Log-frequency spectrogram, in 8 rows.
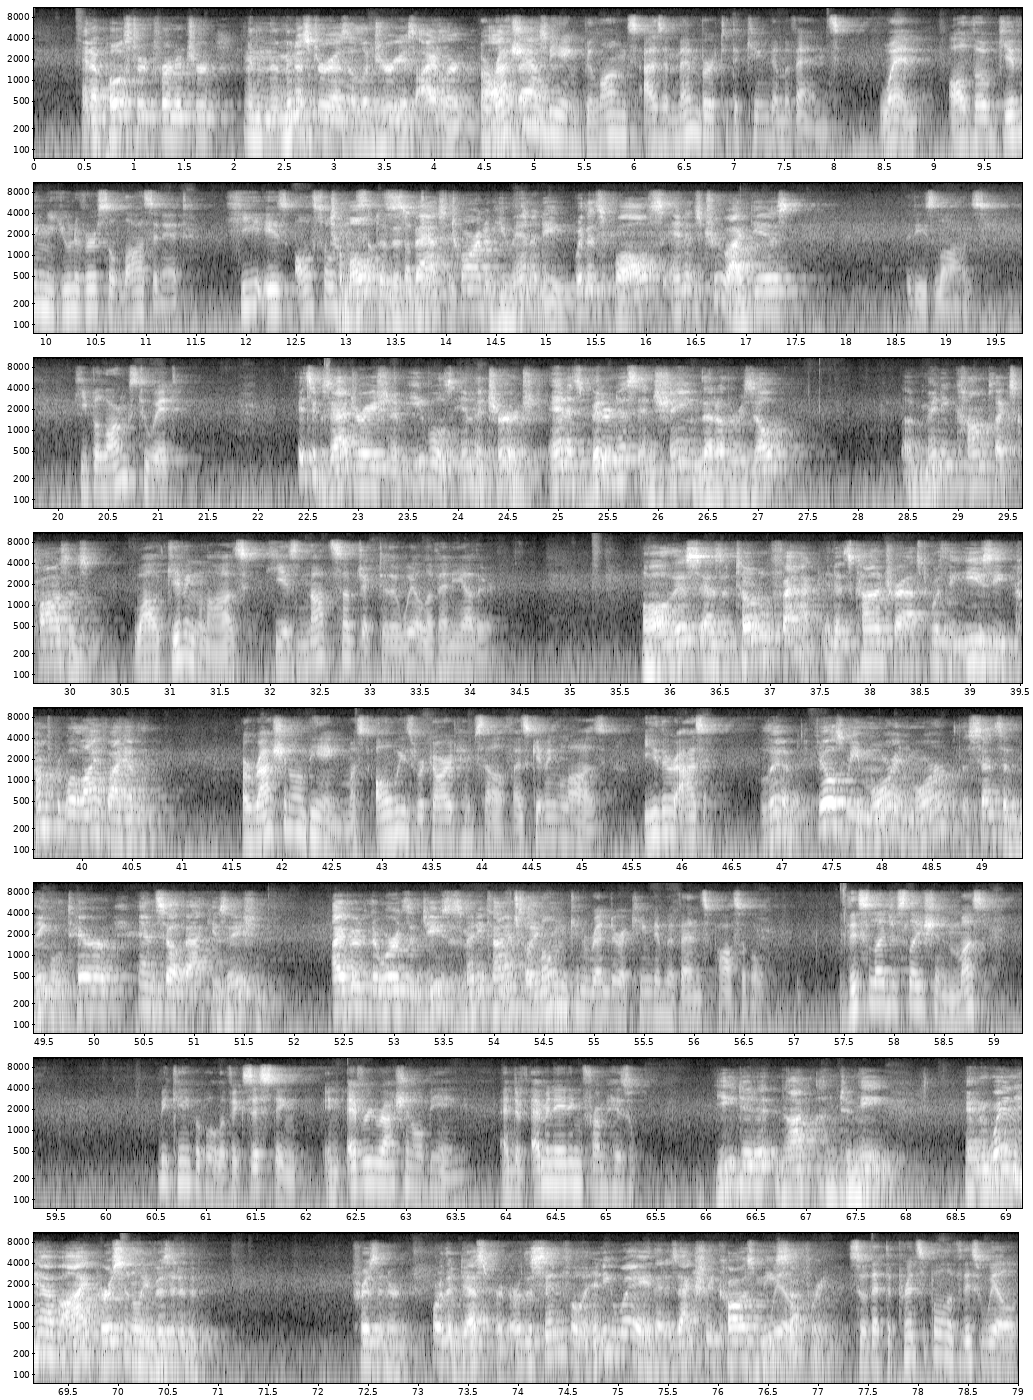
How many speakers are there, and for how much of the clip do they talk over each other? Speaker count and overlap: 2, about 5%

